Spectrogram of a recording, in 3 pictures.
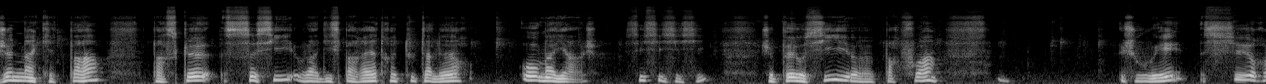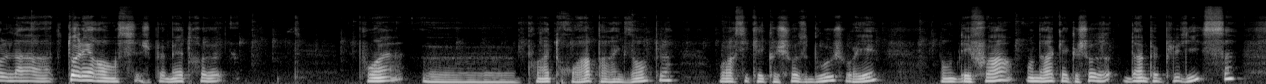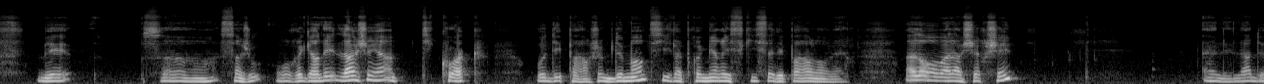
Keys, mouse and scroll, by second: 3.8-7.4 drag, 10.2 click, 12.1 click, 16.4 ,, 18.3 KP_3, 18.5 KP_Enter, 21.1-21.9 drag, 22.2 click, 23.4-25.0 drag, 25.4-28.9 drag, 29.2 scroll up 1, 29.7 right click, 35.6 click, 36.0-36.3 scroll down 1, 37.2 click, 37.8 scroll down 2.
